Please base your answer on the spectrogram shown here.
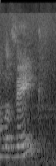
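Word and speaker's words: Levesque: LeVake.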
